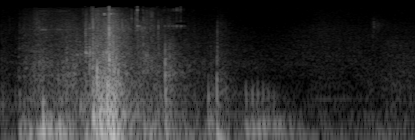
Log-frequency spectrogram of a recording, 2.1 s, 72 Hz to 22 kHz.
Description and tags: bag down 8
Can be used as a body hit possibly.
body-hit, impact, bag, rucksack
